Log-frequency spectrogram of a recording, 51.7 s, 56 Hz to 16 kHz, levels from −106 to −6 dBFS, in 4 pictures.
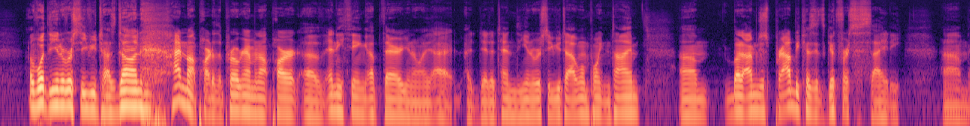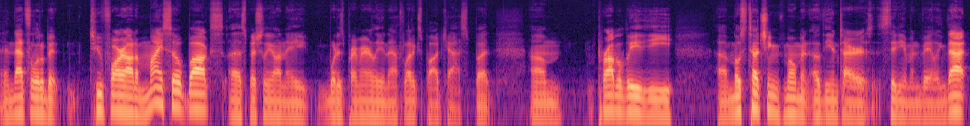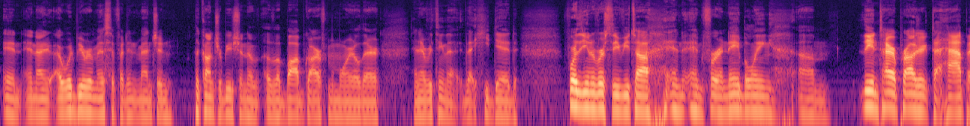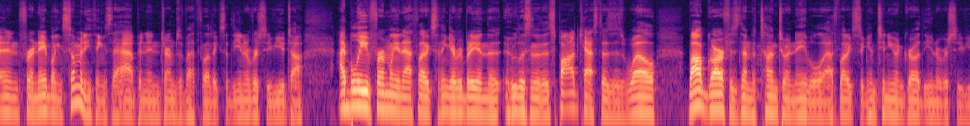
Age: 20-39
